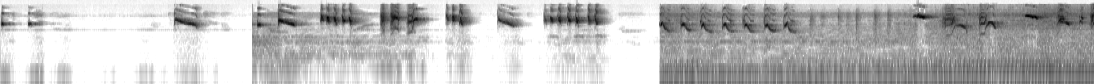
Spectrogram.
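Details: Orange-headed thrush singing a prompting song for birds that have gone quiet: clusters of high sharp whistled notes and rapid chattering phrases, later joined by a steady low hum in the background.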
